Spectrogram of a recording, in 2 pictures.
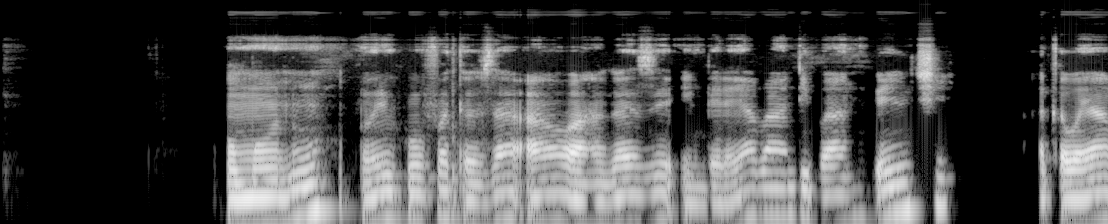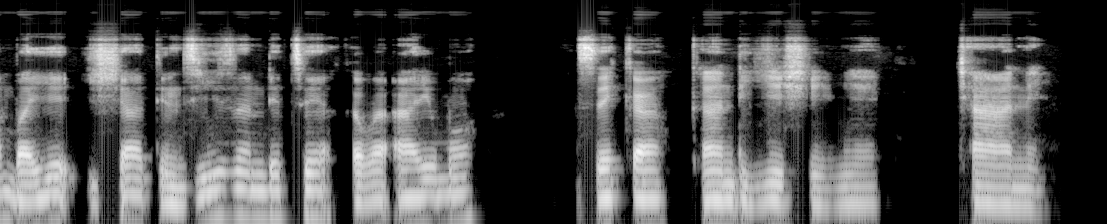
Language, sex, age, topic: Kinyarwanda, male, 18-24, health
